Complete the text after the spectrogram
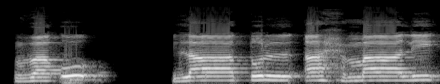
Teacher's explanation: حمزہ سے پہلا جو واو ہے اس واو کو تو پڑھیں گے، لیکن حمزہ کے بعد جو دوسرا واو ہے اس واو کو نہیں پڑھیں گے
